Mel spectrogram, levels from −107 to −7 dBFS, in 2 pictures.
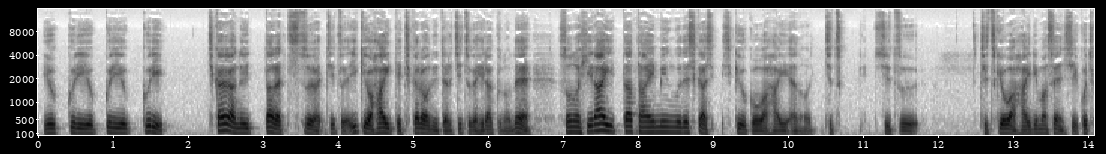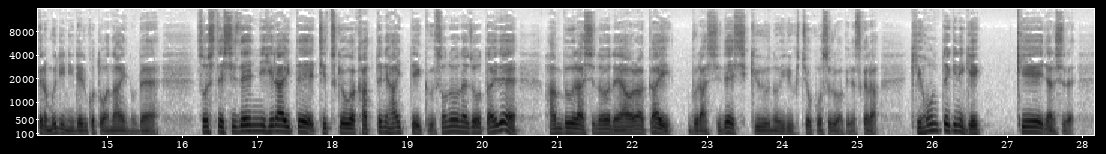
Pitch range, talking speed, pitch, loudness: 100-150 Hz, 345 characters per minute, 120 Hz, -21 LUFS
